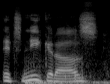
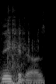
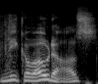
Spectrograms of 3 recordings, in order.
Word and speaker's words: Nikodas: thought that's how it was pronounced, and it's Nikodas. It's Nikodas, yeah. People were like Nico Odas. Yeah, that's no, not, yeah. no. It's just that's not how you say it.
